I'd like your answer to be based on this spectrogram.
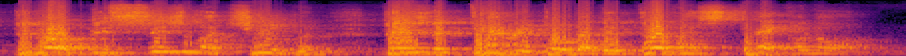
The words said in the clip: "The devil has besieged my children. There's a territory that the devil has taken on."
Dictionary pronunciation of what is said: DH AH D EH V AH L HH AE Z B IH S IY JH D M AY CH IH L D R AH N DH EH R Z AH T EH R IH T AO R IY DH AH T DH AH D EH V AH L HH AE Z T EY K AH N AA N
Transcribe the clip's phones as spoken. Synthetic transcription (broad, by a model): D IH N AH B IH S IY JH M AY CH IH L D R AH N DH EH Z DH AH T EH R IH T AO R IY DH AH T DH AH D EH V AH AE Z T EY K AH N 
